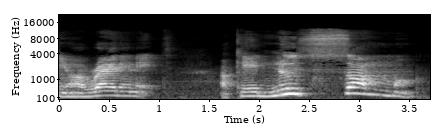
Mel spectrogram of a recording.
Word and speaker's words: nous sommes: Okay, nous sommes. The S is silent. Just like the T here is silent.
